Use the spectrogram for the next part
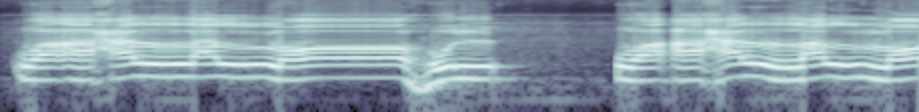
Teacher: আল্লাহ শব্দের পূর্বে জবর অথবা পেশ থাকলে ওই আল্লাহ শব্দটিকে মোটা করে পড়তে হয়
